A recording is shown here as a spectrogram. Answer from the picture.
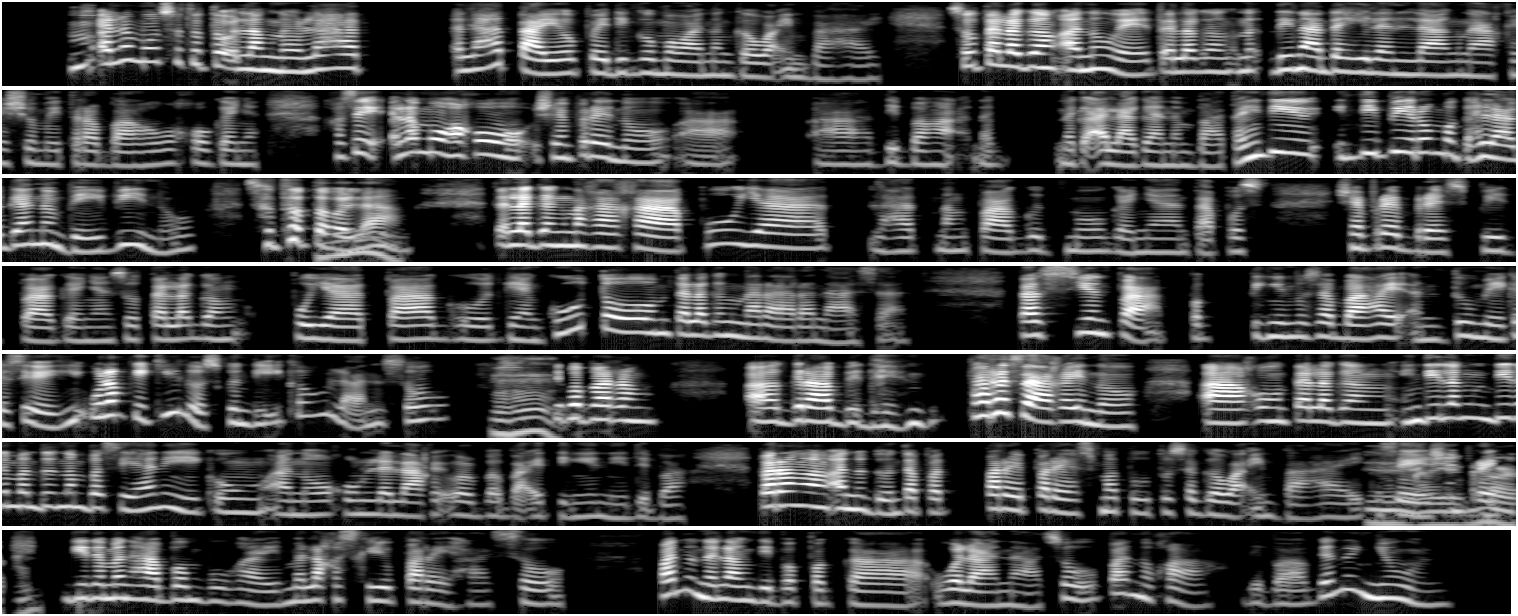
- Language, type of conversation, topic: Filipino, podcast, Paano ninyo hinahati-hati ang mga gawaing-bahay sa inyong pamilya?
- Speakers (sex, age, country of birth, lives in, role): female, 25-29, Philippines, Philippines, guest; male, 30-34, Philippines, Philippines, host
- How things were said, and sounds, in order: horn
